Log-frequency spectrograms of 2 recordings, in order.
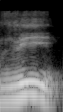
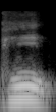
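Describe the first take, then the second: First: The v is made with teeth on lip. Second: The v is made with both lips together. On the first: The speaker calls it right. "উপরের দাঁতের আগা, নিচের ঠোঁটের ভিজা অংশ" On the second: The speaker calls it wrong. "এরকম ভি হবে না"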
